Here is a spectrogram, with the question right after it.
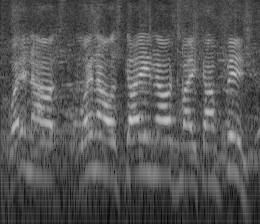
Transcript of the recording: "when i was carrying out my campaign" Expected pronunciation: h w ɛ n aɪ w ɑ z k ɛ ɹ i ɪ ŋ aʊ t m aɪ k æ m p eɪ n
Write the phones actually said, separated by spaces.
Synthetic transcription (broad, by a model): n w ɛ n aɪ w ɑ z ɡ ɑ i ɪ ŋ aʊ t m aɪ k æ m p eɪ n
